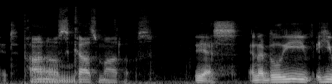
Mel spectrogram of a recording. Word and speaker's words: Panos Cosmatos: Panos Cosmatos.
